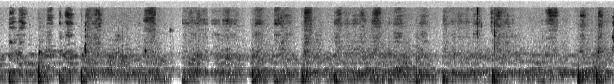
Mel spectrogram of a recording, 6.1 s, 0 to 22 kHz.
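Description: An answer to a Class 10 math problem being handwritten with pen on paper, a close, quiet run of quick scratchy strokes and taps in an uneven rhythm, with no voices.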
